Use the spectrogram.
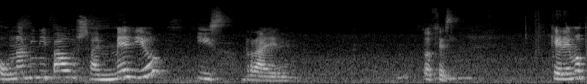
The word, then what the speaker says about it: Israel: erre detrás porque porque si yo no hago una mini pausa entre la s y la r no digo bien la palabra pronunciar israel sin pausa como nosotros lo decimos israel si yo digo una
